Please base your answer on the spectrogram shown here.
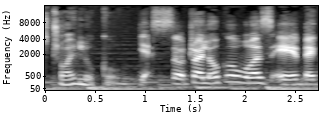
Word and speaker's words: Troilokya: But yes, today we're talking about Troy Loco. That's how it's pronounced. It's spelled very differently. Don't go by what it's spelled. It's Troy Loco.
